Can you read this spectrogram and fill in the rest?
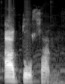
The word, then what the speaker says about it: Adesanya: Adesanya. – I know you're on the right track. It is a tough name to pronounce. Adesanya.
